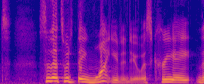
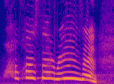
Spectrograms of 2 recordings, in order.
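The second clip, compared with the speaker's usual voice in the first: much higher, slow hammed-up yell into a phone; mock phone scream; 14 semitones higher than usual. Remaking the realtor Reel for brides, hammed-up yell. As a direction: replay the realtor's screaming bit. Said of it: "I did the exact same thing".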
